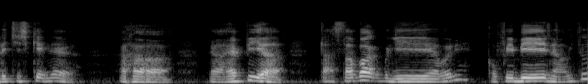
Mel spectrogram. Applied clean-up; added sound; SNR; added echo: none; none; none; none.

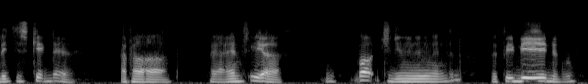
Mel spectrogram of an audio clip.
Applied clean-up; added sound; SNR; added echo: neural diffusion model UNIVERSE++.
